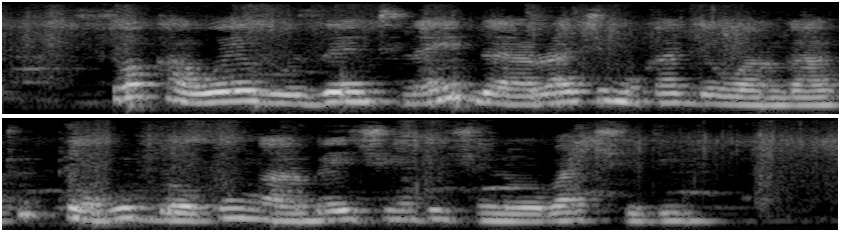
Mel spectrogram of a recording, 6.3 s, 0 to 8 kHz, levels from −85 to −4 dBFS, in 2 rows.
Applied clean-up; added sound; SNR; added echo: none; Walk, footsteps; 19 dB; reverberation time 0.3 s.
